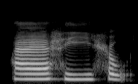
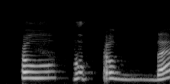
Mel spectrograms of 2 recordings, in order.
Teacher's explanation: Asyaddu hubba. Huruf H di tengah tenggorokan.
